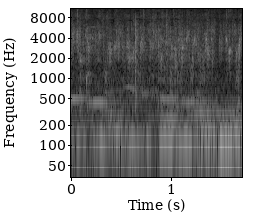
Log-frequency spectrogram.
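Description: Fenugreek, mustard seeds and pepper fry in hot oil in a pan, giving a close, steady sizzle with fine crackling throughout the short stretch.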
